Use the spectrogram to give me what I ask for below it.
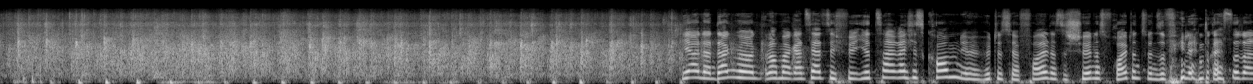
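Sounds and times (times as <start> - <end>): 
audience applause: 0.0 - 8.0
speech: 6.8 - 12.5.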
